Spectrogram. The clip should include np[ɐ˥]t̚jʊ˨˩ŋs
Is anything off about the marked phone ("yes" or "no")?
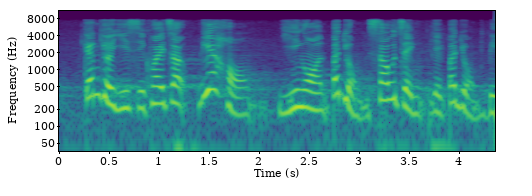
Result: no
